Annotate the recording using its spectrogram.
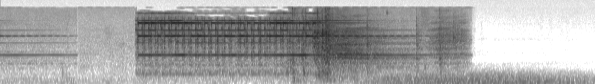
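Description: Telephone bell ringing: the end of one ring fades out, then a second ring begins about a second in and lasts about two and a half seconds before cutting off.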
